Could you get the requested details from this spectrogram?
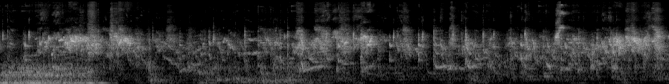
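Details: Hoarse, continuous squawking from parrot chicks, starting over a short low thump and then carrying on with little background noise.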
